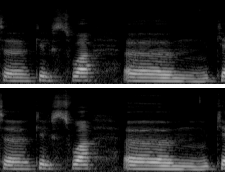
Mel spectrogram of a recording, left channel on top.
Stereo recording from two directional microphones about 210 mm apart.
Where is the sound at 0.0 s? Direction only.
35° right (ahead or behind).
